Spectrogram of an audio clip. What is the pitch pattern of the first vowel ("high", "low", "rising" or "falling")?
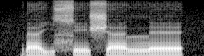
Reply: low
